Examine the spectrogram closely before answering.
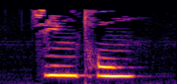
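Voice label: "精通", Mandarin Chinese; hsk; chinese-flashcards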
